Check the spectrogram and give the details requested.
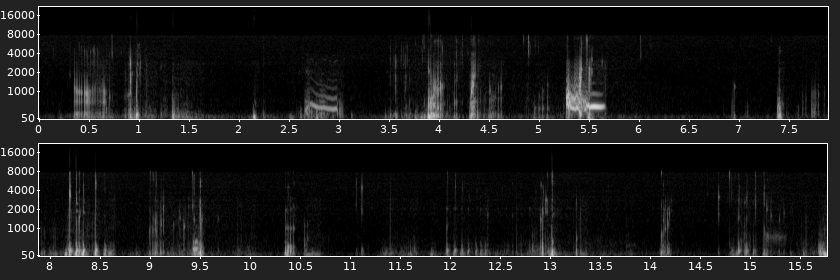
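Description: Irregular low gurgles, squeaks and rumbles with short pauses: hunger-related stomach growling (borborygmi), a normal gut sound.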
